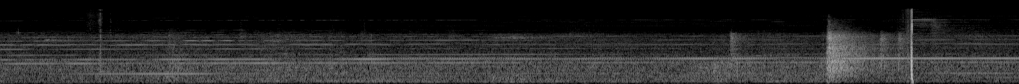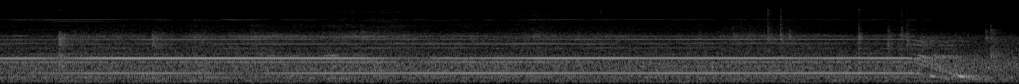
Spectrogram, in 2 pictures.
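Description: Genie GS-3246 electric scissor lift raising its platform: the hydraulic pump motor runs with a steady whine. About eight seconds in there is a brief noisy burst and a sharp click, after which the whine settles at a slightly different pitch. Near the end the whine falls in pitch and stops as the lift halts.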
